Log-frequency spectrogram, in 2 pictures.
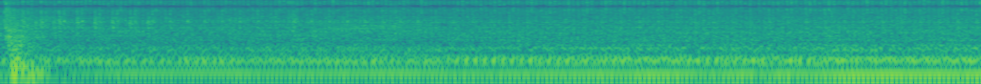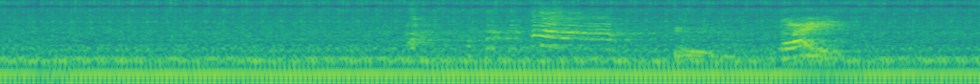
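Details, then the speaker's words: Mazda Miata engine on first start after valve stem seal replacement, new head and intake gaskets, filters and plugs; fast, slightly uneven light ticking over idle with brief smoke; later believed caused by oil not yet reaching the top end. "Okay, there is no smoke. wtf is that sound? Okay, anyway, something is fucked up And it's making a weird sound I don't know if it has ever made such a sound"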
